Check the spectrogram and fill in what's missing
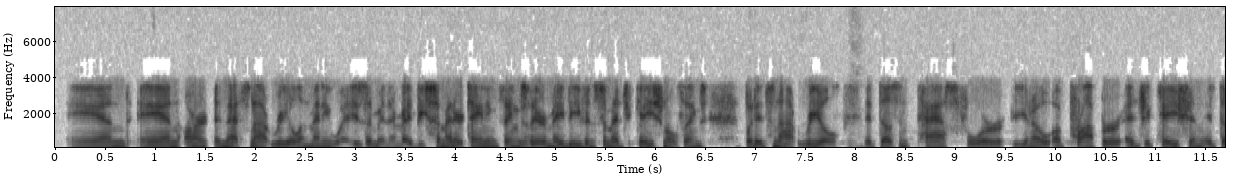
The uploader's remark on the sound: We play RANTS and take phone calls.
